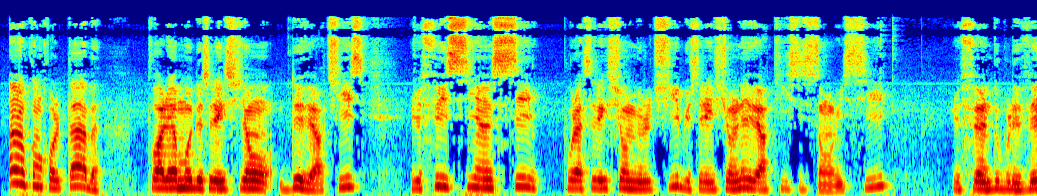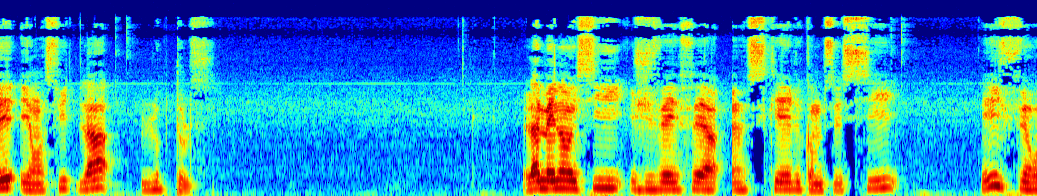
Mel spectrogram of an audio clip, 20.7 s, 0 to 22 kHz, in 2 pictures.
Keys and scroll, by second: 0.3 ctrl+Tab, 4.7 [, 4.9 c, 9.7 w, 16.4 s, 20.5 r.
